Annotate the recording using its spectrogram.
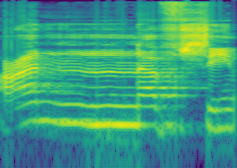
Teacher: یہاں عین کو نون مشدد کے ساتھ ملائیں گے تو غنہ کریں گے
